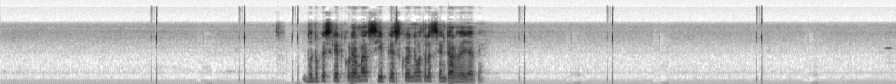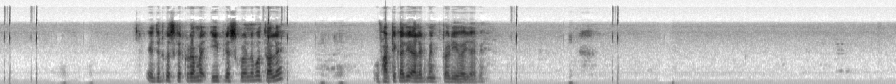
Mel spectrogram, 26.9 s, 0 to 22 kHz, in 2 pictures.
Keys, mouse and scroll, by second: 1.3 scroll down 1, 2.3-4.9 drag, 4.9 scroll down 1, 5.8 click, 6.5-7.6 scroll up 1, 7.8 click, 9.1 right click, 9.6 scroll up 1, 11.3-13.0 drag, 13.0 scroll down 1, 13.5 click, 15.5-17.0 scroll up 1, 17.0 e, 17.4 click, 18.1 scroll up 1, 18.9 scroll up 1, 19.8 scroll down 1, 20.6 scroll up 1, 21.1 click, 22.1-22.4 scroll up 1, 22.6 shift+click, 23.7 scroll up 1, 25.3 c, 25.9 scroll up 1.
